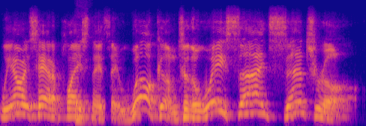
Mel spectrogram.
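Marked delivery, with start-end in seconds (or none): 1.2-3.5 slow, swooping radio DJ voice like a countdown host. Imitating a DJ greeting at a place: Casey Kasem DJ voice. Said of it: "He does a good Casey Kasem".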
